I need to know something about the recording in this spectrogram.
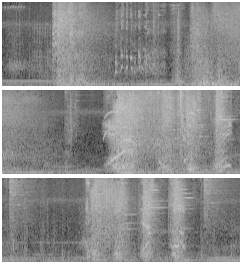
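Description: Swords swish and clash in a fight.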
